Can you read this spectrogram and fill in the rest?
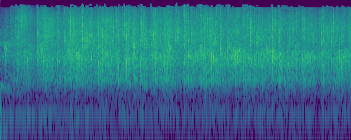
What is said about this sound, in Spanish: Un aplauso al Señor.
